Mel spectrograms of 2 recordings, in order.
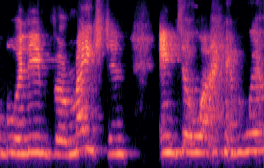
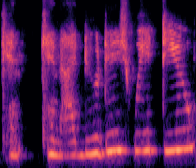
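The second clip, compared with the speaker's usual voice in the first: whispered voice; 4 dB quieter than usual. Retelling a man who asks to join in: imitating a whisper. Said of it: "he whispered to me".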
